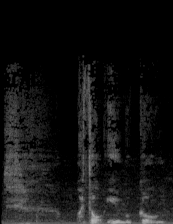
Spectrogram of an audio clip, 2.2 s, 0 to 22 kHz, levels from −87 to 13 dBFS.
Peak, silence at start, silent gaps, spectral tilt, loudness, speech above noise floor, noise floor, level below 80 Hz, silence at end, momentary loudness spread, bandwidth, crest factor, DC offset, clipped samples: -8 dBFS; 0.05 s; none; -5.5 dB/octave; -28 LUFS; 23 dB; -50 dBFS; -52 dBFS; 0 s; 19 LU; 16.5 kHz; 22 dB; under 0.1%; under 0.1%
